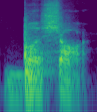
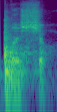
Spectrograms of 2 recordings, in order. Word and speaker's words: bashar: So it will be pronounced bashar. So that you know how to say it, bashar.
